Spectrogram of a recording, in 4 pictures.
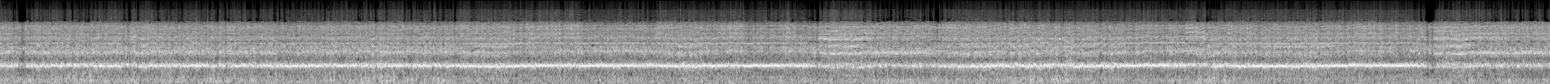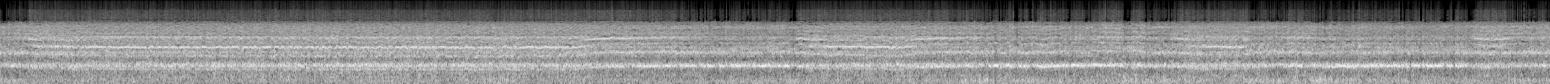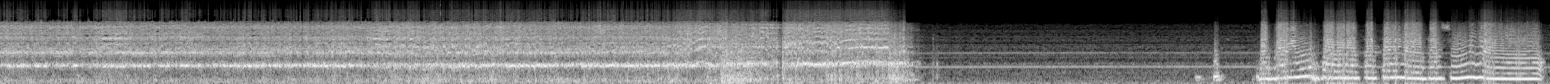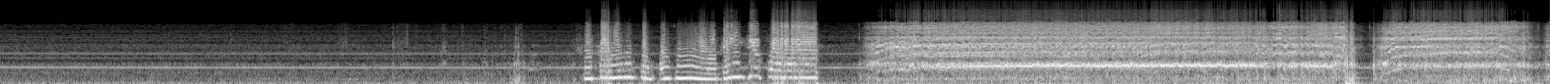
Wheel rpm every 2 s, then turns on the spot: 230, 230, 230, 230, 230, 220, 230, 230, 220, 210, 210, 230, 220, 230, 220, 230, 230, 220, 230, 230, 40, 0, 0, 0, 0, 0, 0, 60, 210, 210, 140.
38-42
